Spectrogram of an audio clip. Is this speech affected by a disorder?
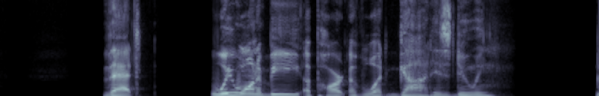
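No.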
